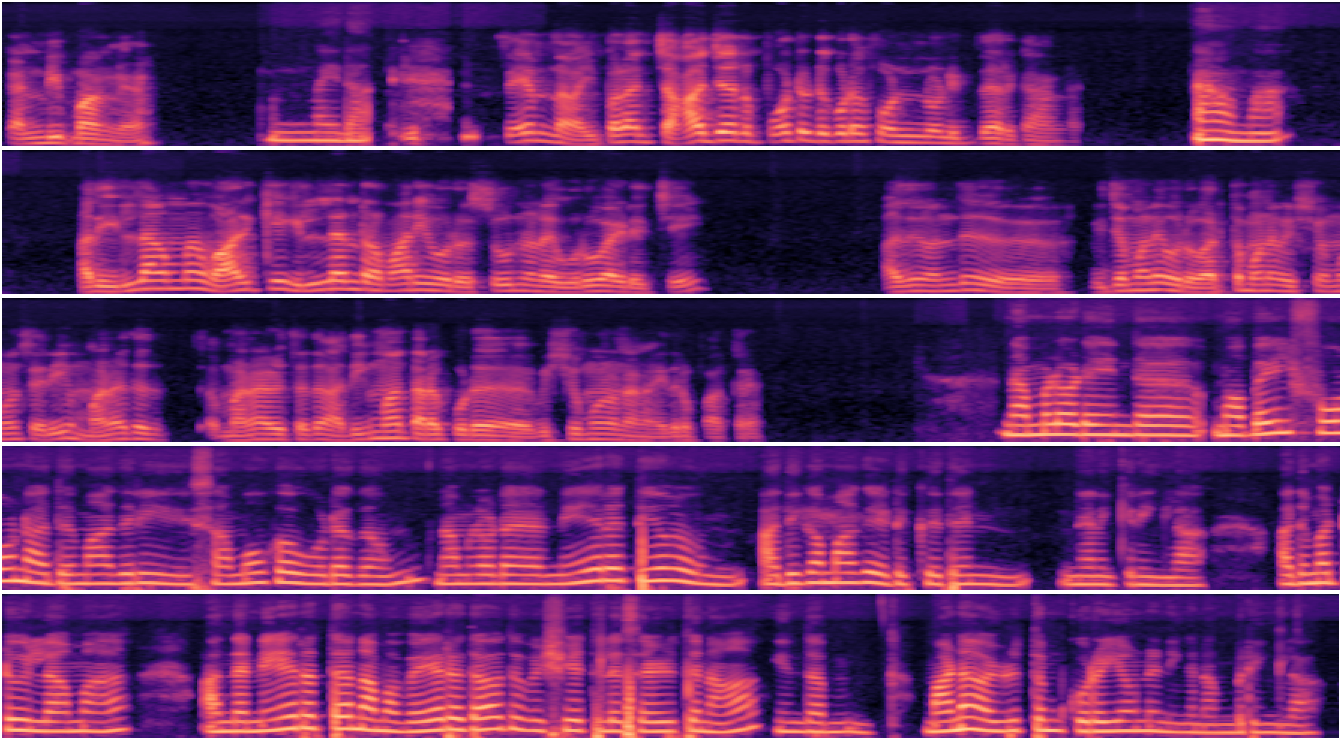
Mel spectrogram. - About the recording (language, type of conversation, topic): Tamil, podcast, அலைபேசி பயன்பாடும் சமூக ஊடகங்களும் மனஅழுத்தத்தை ஏற்படுத்துகிறதா என்று நீங்கள் என்ன நினைக்கிறீர்கள்?
- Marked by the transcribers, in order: static; in English: "சேம்"; other noise; in English: "சார்ஜர்ல"; "தரக்கூடிய" said as "தரக்கூட"; in English: "மொபைல் ஃபோன்"; mechanical hum; other background noise; "செலுத்துனா" said as "செழுத்துனா"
